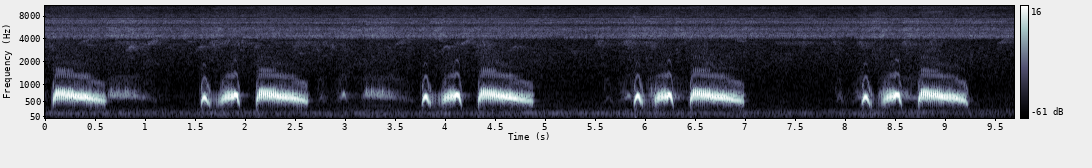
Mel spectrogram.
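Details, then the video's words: Spotted dove lure call, used to attract wild, young and silent doves: three cooing phrases in about ten seconds. Each opens with two or three short clipped notes, then ends in a long, slightly falling coo, over a faint steady background hum. "MP3 TEKUKUR PIKAT TERHITZ DI AKHIR TAHUN 2022,,pikat tekukur"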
